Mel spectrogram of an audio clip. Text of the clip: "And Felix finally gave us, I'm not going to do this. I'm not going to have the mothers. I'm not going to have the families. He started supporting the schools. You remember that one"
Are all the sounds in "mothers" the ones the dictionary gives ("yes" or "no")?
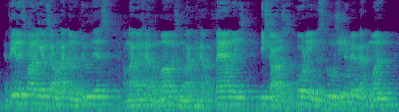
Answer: yes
